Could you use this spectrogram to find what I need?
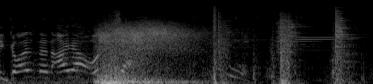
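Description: A burst of fire roars with a loud whoosh.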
